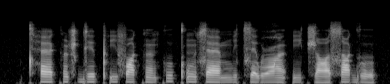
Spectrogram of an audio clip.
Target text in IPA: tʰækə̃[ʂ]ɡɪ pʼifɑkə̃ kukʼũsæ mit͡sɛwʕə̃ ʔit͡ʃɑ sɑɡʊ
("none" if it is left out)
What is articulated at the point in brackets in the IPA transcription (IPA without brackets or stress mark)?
ʂ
